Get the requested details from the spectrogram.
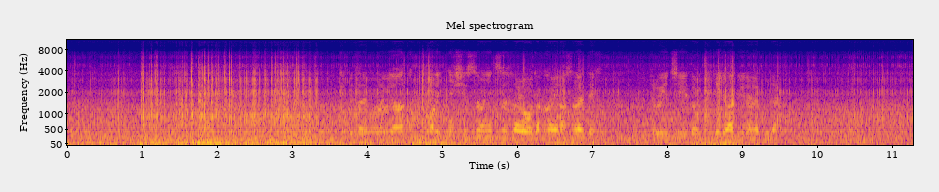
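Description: Tyres rumble on a rough road.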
